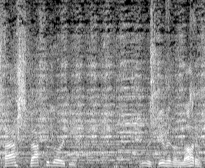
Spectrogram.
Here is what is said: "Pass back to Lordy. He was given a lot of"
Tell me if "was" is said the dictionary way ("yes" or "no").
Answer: yes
